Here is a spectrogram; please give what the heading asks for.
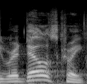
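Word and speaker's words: Riddells Creek: If the man's name is Redell and they name a creek after him, how would you possibly get Riddles Creek?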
